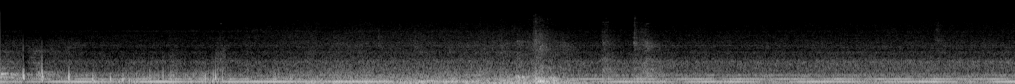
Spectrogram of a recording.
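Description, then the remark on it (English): An airport shuttle train pulls away, heading to the terminal station serving gates A29 through A55, with a steady low electric hum and droning tonal whine over rolling rumble, broken by a few sharp clicks and clanks from the track. “Please hold the handrail in preparation for departure.”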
